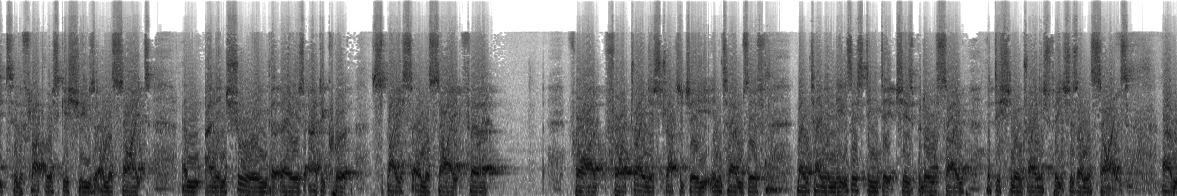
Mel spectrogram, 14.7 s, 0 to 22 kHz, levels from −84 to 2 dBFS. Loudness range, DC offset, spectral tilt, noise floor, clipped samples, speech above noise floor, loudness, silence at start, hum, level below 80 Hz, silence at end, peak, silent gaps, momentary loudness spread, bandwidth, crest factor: 2 LU; 7%; -3.5 dB/octave; -24 dBFS; 10%; 21 dB; -3 LUFS; 0 s; none; -22 dBFS; 0 s; 0 dBFS; none; 5 LU; over 20 kHz; 4 dB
